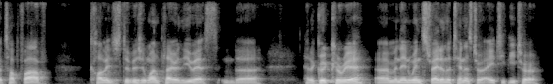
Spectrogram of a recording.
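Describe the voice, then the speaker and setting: A man with a South African accent speaks at a fairly quick pace with fairly even intonation and a fairly low pitch against a quiet background. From South Africa, Johannesburg. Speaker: former tennis pro, finance executive. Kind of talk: interview, personal story.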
